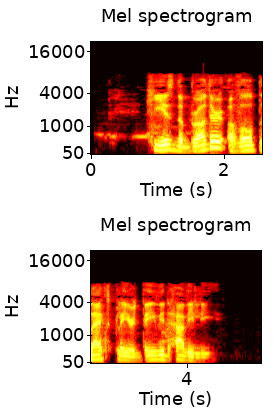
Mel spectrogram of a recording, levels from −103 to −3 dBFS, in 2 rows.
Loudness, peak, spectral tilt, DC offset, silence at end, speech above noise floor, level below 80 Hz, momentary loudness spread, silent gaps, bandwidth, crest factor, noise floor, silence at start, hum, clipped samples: -16 LUFS; 0 dBFS; -5.5 dB/octave; under 0.1%; 0.8 s; 72 dB; -58 dBFS; 10 LU; none; 8 kHz; 18 dB; -88 dBFS; 0.7 s; none; under 0.1%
